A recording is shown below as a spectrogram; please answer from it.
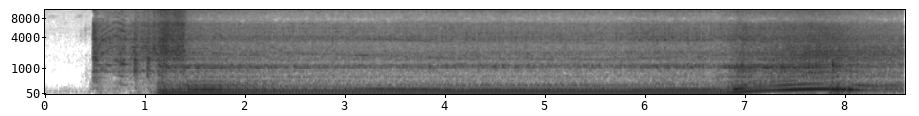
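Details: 2000 Jeep Cherokee XJ 4.0L straight-six with a new MBRP stainless cat-back exhaust: starts cleanly and settles to a smooth, deep, even idle, then a quick rev rises and falls with no rattles or puffing, so the exhaust sounds healthy.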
